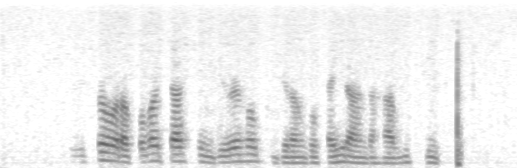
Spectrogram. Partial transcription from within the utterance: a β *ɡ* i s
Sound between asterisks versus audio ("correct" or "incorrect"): correct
